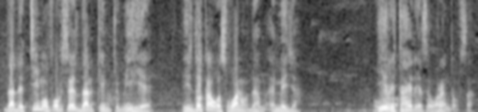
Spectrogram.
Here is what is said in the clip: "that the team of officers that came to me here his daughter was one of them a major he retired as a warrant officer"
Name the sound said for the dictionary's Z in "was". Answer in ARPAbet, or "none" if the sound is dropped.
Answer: S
